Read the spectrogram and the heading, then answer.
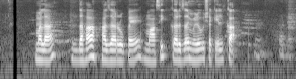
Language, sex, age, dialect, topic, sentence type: Marathi, male, 18-24, Standard Marathi, banking, question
